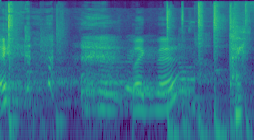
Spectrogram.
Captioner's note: chuckles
